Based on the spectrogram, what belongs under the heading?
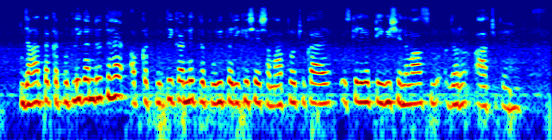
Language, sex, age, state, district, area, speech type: Hindi, male, 18-30, Uttar Pradesh, Azamgarh, rural, spontaneous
